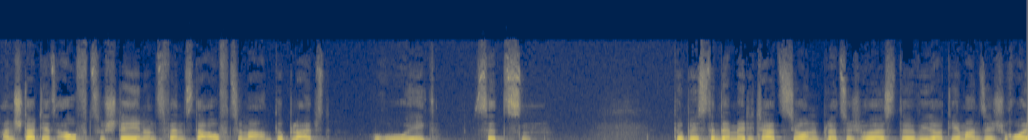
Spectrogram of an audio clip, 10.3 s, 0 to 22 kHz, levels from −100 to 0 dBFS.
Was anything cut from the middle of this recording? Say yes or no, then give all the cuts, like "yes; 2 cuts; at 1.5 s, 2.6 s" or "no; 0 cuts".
no; 0 cuts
